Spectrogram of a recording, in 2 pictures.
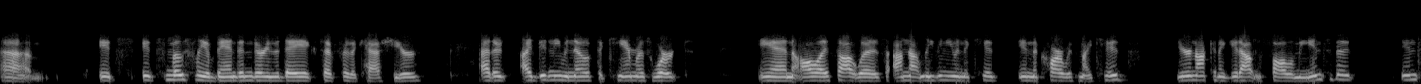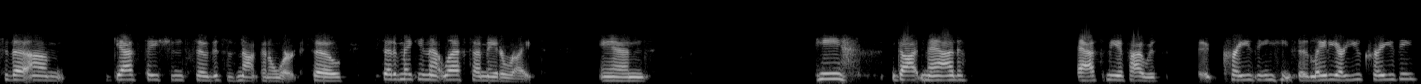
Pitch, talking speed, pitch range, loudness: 190 Hz, 190 wpm, 175-220 Hz, -25 LUFS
